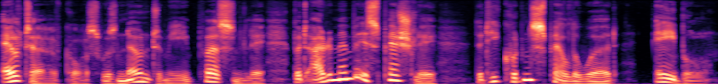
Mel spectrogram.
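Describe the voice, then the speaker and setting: Man voicing a mild, low-voiced, precise investigator. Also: huge pitch swings, normal speed, slightly rough, no room sound, clean studio sound, full character voice. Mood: explanatory, methodical. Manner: gentle, hesitant, precise, understated. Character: mild, hesitant middle-aged male government investigator, quietly shrewd. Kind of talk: dramatised audiobook character dialogue.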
